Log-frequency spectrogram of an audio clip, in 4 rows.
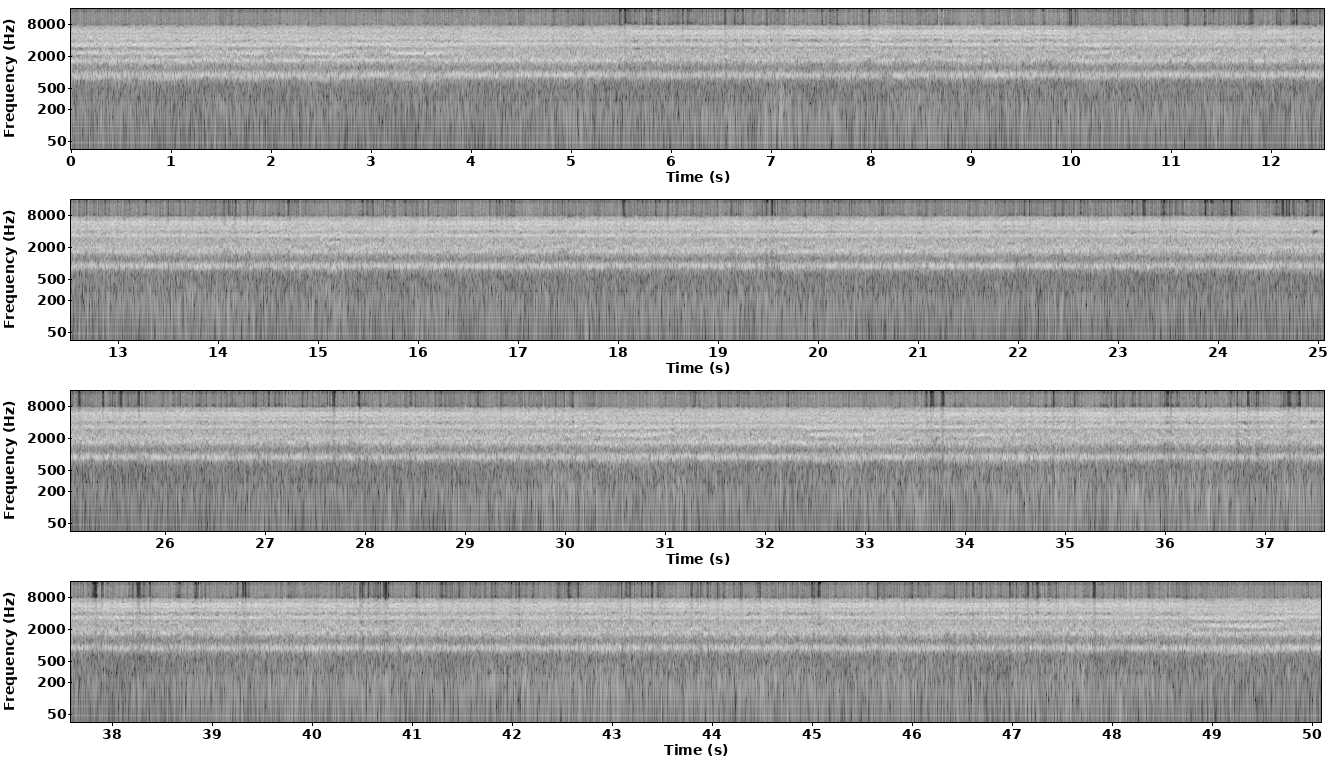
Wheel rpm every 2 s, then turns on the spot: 220, 220, 230, 230, 230, 230, 230, 230, 230, 230, 230, 230, 240, 230, 230, 220, 220, 230, 230, 230, 230, 230, 230, 230, 230.
none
